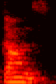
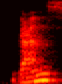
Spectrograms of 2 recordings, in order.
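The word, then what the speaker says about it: Ganz: but also from joseph gonz which we're gonna am i saying his last name right g-a-n-z i think that's correct guns scans guns i think it's guns anyways yeah i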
